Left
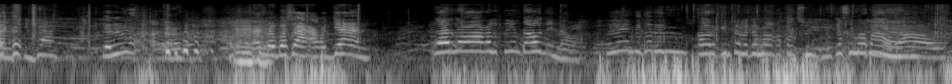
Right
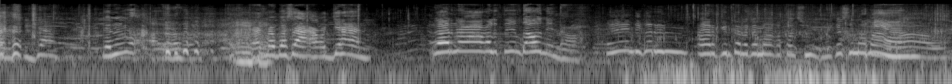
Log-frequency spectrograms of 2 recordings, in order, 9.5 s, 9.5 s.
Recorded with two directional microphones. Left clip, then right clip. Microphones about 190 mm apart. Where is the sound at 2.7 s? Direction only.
35° right (ahead or behind).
